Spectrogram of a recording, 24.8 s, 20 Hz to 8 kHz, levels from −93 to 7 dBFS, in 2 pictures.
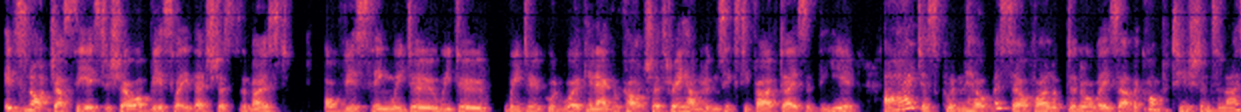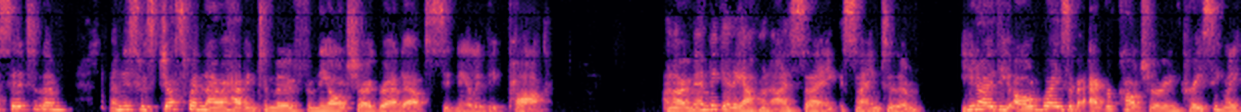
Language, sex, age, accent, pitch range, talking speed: English, female, 50-69, Australian, 155-230 Hz, 205 wpm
